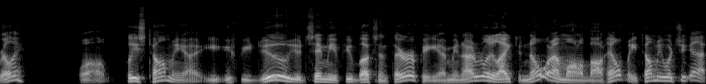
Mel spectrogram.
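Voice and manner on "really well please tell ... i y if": usual speaking voice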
